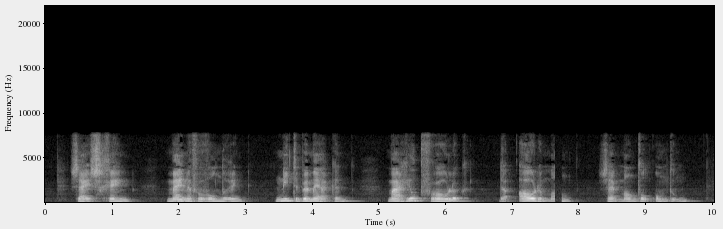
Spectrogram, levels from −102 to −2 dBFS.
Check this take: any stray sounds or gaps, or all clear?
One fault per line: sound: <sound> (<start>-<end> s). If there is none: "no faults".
sound: dropout (7.6-7.8 s)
